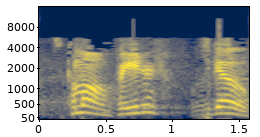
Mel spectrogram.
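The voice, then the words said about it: Texas accent. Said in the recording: “that was kind of a Texas accent. I don't know if it was a Texas angel or not”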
